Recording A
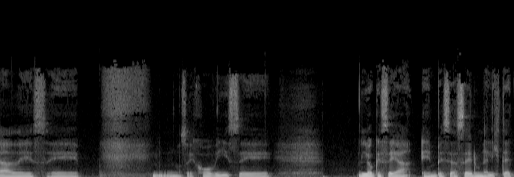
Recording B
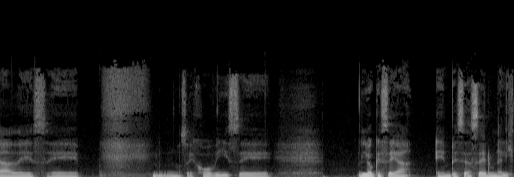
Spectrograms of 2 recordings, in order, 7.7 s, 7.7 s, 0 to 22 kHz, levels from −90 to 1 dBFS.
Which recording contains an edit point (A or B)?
A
